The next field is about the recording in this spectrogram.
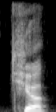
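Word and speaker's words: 키읔: We've got Kyuk, which is a K. Sometimes you can think CK, but K is a lot better.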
